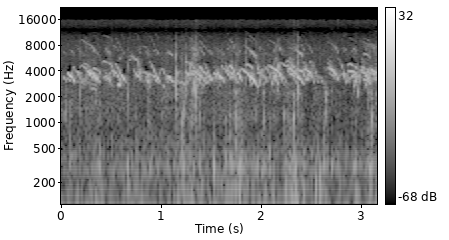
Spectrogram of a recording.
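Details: Catskill Homesteader, Swedish Flower Hen and Bielefelder chicks in an indoor brooder, happily eating and drinking: a dense, continuous chorus of high, overlapping cheeping peeps with soft pecking and shuffling sounds.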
